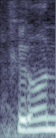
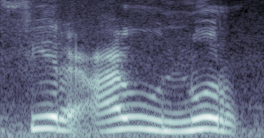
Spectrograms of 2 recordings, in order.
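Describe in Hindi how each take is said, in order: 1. दूसरे अक्षर में सादा 'o' स्वर है। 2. दूसरे अक्षर में पूरा 'au' स्वर है।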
